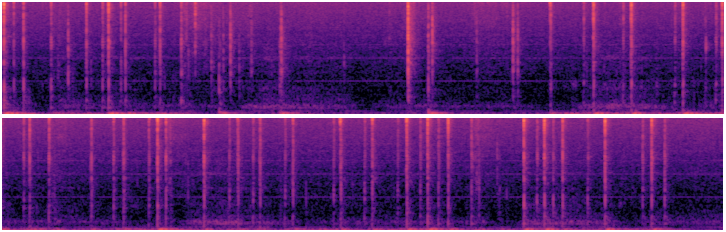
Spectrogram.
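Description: Stylus tapping and scratching on a tablet screen during handwriting: a quick, irregular run of small clicks with soft low bumps.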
